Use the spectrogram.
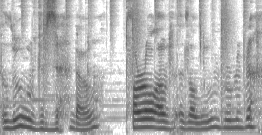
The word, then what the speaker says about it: Louvre: Plural of the Louvre. How do you even pronounce that?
